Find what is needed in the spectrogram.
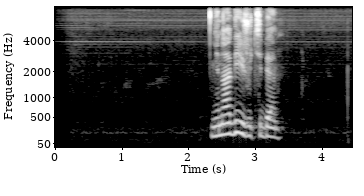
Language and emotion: Russian, angry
